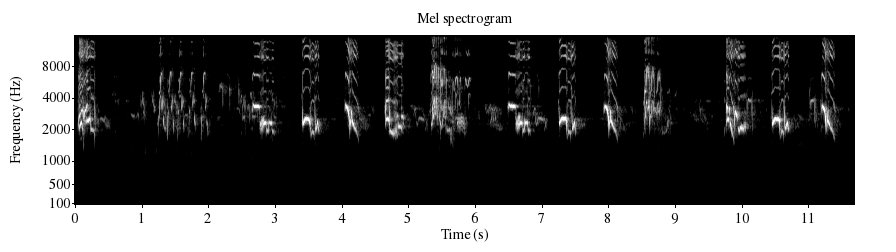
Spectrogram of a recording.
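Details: American robin song, intended as a tutor recording for training cage birds: a steady run of short caroling phrases around the mid-high range, each with a thin squeaky overtone, delivered roughly every half second against a clean, silent background.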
